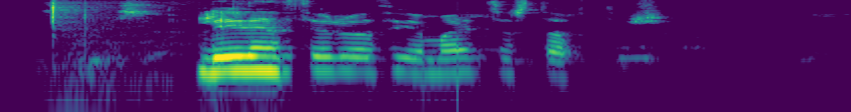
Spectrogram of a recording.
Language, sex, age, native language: Icelandic, female, 40-49, Icelandic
